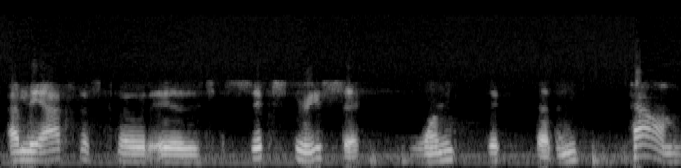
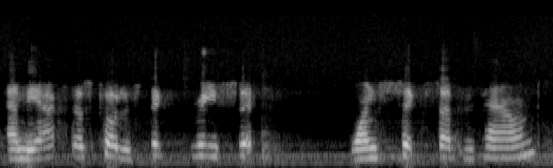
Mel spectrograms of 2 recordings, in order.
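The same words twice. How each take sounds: First: It is said slowly. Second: It is said at normal speed.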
